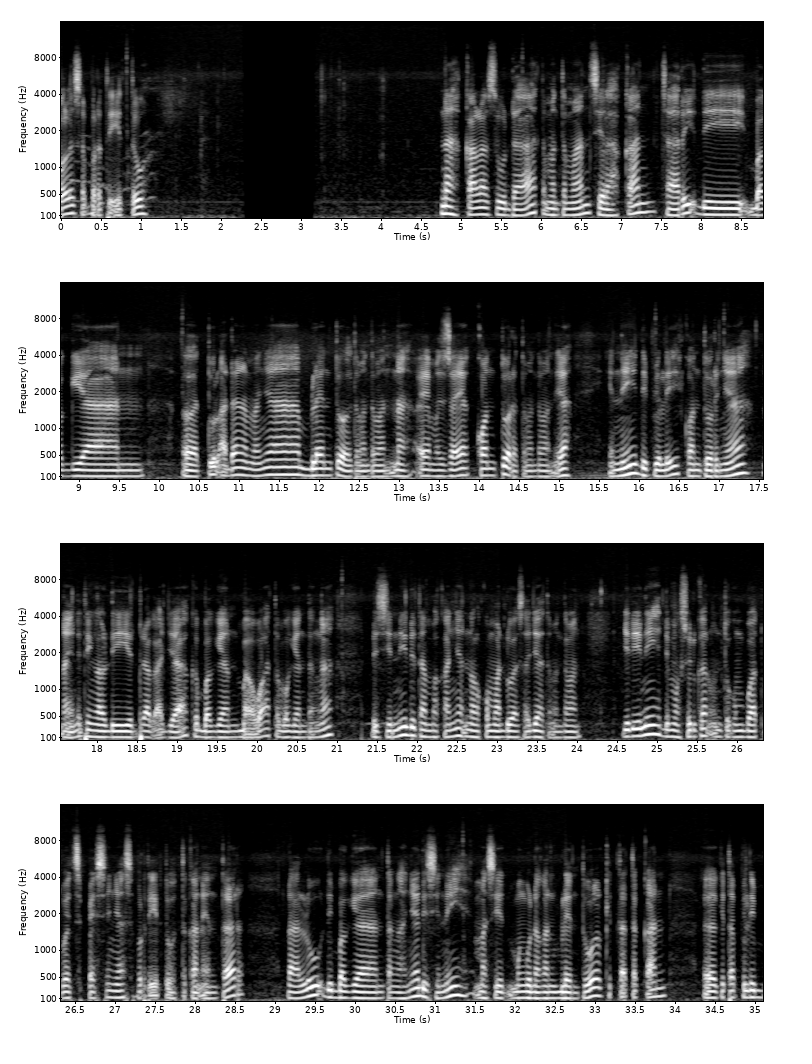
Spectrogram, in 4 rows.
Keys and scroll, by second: 0.0-0.4 typing, 3.1 alt+Tab, 3.5 alt+Tab, 22.9 2, 27.8 Return.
